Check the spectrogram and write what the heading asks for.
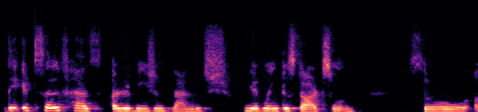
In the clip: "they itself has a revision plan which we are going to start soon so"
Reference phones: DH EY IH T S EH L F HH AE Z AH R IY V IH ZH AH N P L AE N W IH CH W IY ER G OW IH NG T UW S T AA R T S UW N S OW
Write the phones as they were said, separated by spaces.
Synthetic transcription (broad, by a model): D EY IH T S EH L F HH AE Z AH R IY V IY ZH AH N P L AE N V IH CH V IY ER G OW IH NG T UW S T AA R T S UW N S OW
